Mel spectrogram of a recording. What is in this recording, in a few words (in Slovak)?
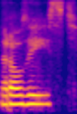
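"rozísť", Slovak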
